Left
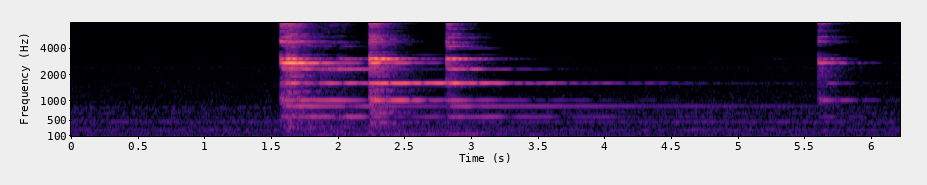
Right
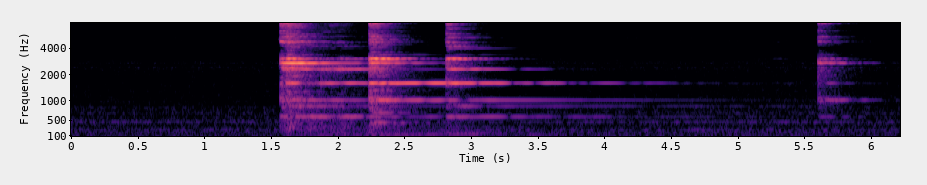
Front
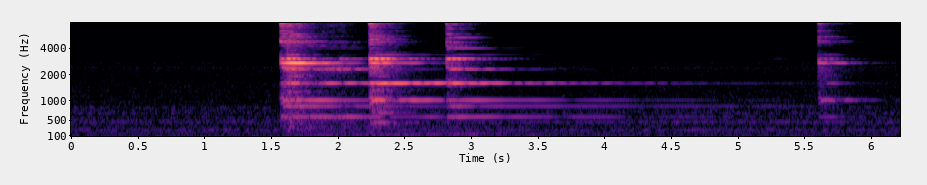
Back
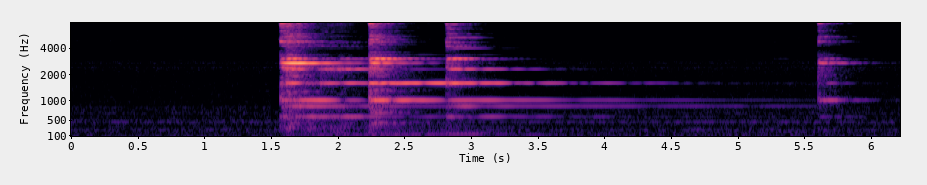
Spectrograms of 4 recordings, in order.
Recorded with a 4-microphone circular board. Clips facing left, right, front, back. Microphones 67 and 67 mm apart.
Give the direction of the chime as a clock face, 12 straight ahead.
5 o'clock.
